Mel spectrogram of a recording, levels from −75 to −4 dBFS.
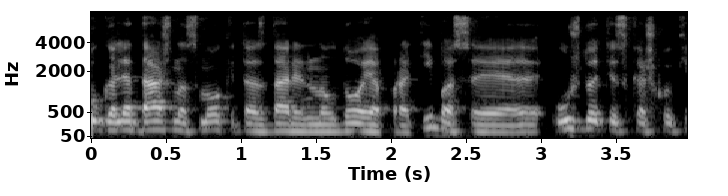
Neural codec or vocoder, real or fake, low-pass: none; real; 7.2 kHz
